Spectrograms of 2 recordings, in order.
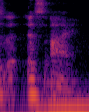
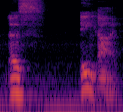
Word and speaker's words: SAI: what I like about SI. All right, wait, SIA. Wait, no, SAI. Jeez, I've been saying it wrong the whole time.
